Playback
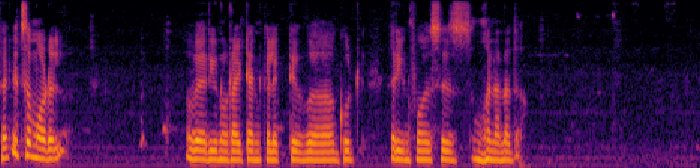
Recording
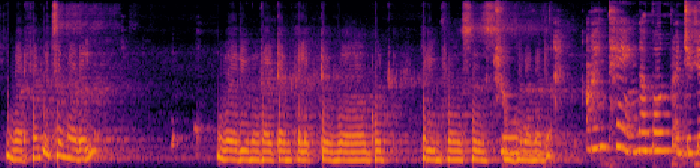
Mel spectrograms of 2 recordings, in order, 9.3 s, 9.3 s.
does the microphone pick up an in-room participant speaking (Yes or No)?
Yes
